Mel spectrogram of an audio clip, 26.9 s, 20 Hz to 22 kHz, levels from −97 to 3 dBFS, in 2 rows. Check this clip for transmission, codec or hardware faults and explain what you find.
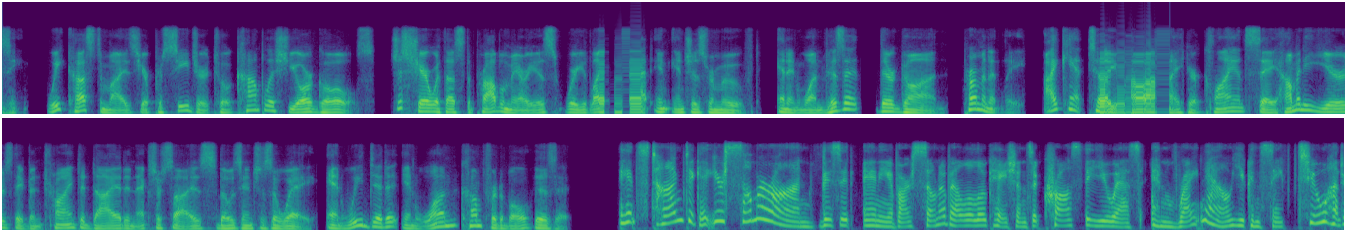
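Two faults are present: Opus compression across the whole speech clip, and two short bursts of robotic buzzing.

Opus voice compression runs throughout. The speech has been coded with the SILK linear-prediction coder in wideband mode, so nothing above 8 kHz survives. The excitation is coded coarsely, at a rate that fits roughly 12 kbps in 20 ms frames. The damage is plainly audible: the top end is dulled, and the voice sounds grainy and hoarse with a slightly synthetic edge.

Robotic sound from repeated short buffers occurs from 5.98 to 6.45 s and from 10.98 to 11.67 s. The likely cause is audio arriving too seldom, with playback filling each gap by looping the last 10 ms while fresh audio is dropped. Most of each stretch, roughly two-thirds or more, is repeated material. The looping stamps a fixed 100 Hz buzz over the speech, giving a rigid, metallic tone that tracks the original only loosely.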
